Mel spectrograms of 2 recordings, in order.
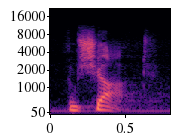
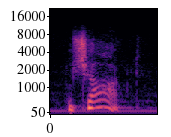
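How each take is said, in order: First: Said in the usual way. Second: Higher, softer, awed I'm shocked; hushed, higher-pitched amazement. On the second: Real, not acted. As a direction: let the shock hang in the air.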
